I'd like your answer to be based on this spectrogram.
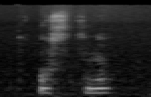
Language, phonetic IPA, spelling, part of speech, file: Polish, [ˈustnɨ], ustny, adjective, LL-Q809 (pol)-ustny.wav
